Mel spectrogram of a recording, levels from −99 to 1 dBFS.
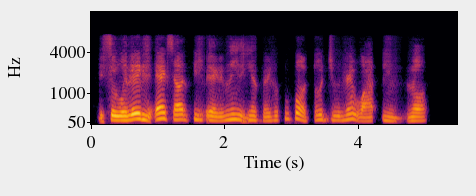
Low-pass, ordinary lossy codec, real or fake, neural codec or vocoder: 7.2 kHz; none; fake; codec, 16 kHz, 0.5 kbps, FreqCodec, larger model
